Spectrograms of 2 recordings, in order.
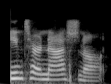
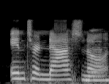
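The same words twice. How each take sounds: First: The stress is on the first syllable. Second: The stress is on the third syllable. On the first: The speaker calls it wrong. "I heard international, inter" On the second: The speaker calls it right. "we put the stress on the syllable that is na"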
